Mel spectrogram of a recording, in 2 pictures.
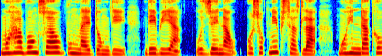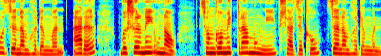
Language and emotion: Bodo, neutral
